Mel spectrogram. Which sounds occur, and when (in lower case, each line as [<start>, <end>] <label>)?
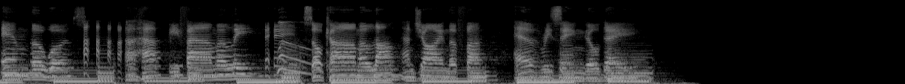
[0.00, 6.97] music
[0.01, 0.76] synthetic singing
[1.19, 2.48] synthetic singing
[2.52, 3.34] laughter
[3.26, 4.91] synthetic singing
[5.18, 6.57] synthetic singing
